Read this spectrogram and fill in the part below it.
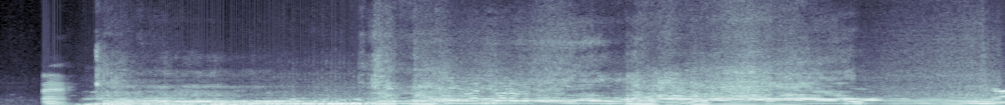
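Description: A Yamaha RX motorcycle engine catches and revs hard, close and loud, its pitch climbing and falling through repeated throttle blips for several seconds.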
